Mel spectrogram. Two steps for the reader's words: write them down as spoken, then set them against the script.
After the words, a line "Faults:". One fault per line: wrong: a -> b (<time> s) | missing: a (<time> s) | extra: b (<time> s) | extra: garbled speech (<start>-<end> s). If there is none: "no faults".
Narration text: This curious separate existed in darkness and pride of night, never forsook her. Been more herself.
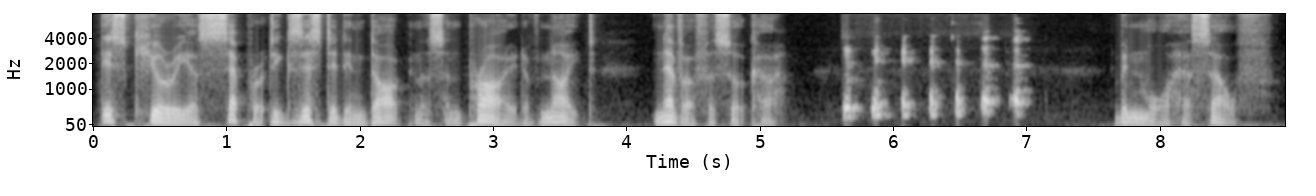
This curious separate existed in darkness and pride of night, never forsook her. Been more herself.
Faults:
no faults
